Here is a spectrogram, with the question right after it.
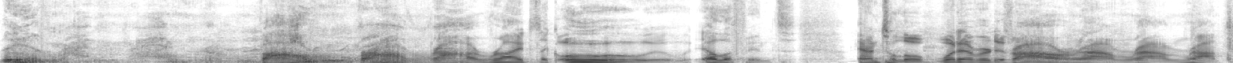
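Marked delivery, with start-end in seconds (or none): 0.0-3.4 mock tiger roar. Tiger roaring in story. 3.7-8.1 mock tiger growl. Tiger voiced in story.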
